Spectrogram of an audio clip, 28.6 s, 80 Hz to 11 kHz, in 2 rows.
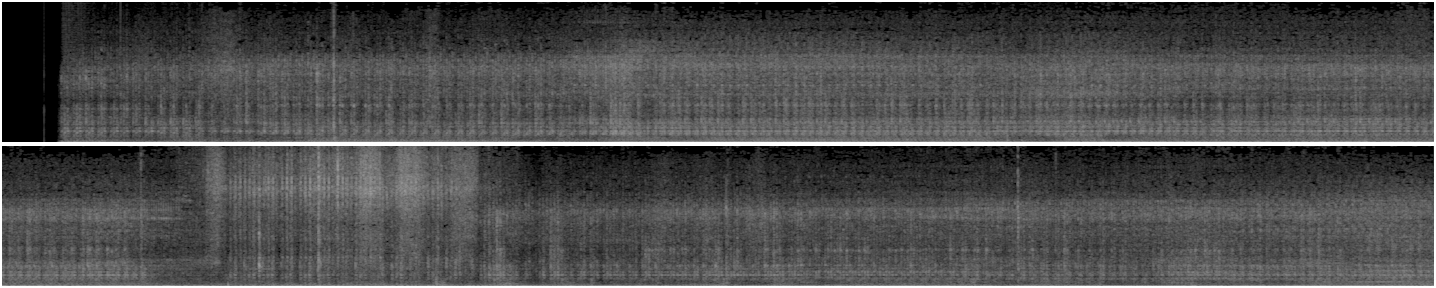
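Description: Austin FX3/FL1 London taxi's diesel engine running as the cab is driven, heard from inside the cab as a steady, heavy low note. It cuts in suddenly about half a second in.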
